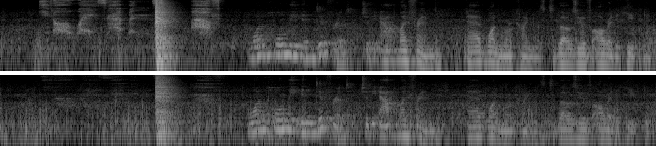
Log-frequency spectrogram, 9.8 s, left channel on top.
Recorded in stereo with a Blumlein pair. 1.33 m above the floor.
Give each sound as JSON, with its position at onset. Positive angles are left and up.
{"t": 0.6, "sound": "whispering", "azimuth_deg": 45, "distance_m": 0.5}
{"t": 2.3, "sound": "a gunshot", "azimuth_deg": 60, "distance_m": 0.9}
{"t": 3.7, "sound": "a man speaking", "azimuth_deg": -25, "distance_m": 3.0}
{"t": 5.9, "sound": "a man speaking", "azimuth_deg": 70, "distance_m": 0.5}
